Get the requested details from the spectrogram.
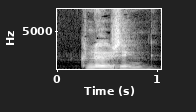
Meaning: a bruise, a physically hurt part of the body (notably skin) which has no open wound
- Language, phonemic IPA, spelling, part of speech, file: Dutch, /ˈknøzɪŋ/, kneuzing, noun, Nl-kneuzing.ogg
